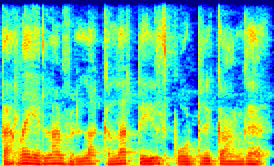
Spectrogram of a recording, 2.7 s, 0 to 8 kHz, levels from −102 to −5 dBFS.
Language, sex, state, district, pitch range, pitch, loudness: Tamil, male, Tamil Nadu, Kanyakumari, 125-135 Hz, 130 Hz, -16 LUFS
